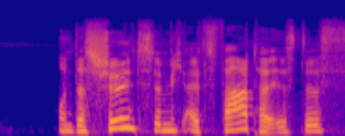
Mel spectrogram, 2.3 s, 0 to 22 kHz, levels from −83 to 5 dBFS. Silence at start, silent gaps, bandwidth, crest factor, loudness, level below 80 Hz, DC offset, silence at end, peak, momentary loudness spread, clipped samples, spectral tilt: 0.4 s; none; 12.5 kHz; 18 dB; -21 LUFS; -66 dBFS; under 0.1%; 0 s; -4 dBFS; 8 LU; under 0.1%; -4.5 dB/octave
